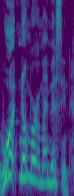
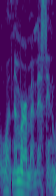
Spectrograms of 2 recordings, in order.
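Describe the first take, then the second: First: Much higher put-on voice; high silly voice. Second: Said in the usual way. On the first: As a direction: squeak the question up high. Repeats question in new voice.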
